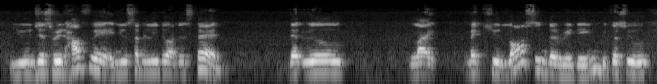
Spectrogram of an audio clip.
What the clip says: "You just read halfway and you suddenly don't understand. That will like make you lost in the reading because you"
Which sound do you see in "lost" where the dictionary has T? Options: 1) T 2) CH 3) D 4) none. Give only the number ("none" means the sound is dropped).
4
